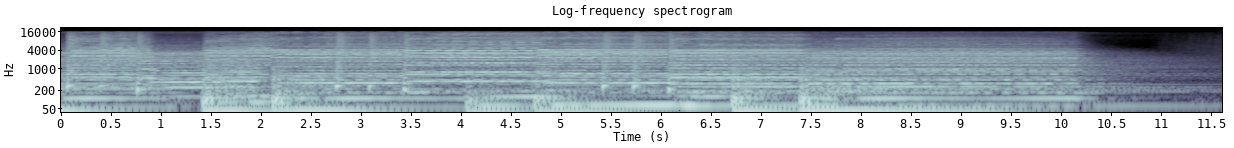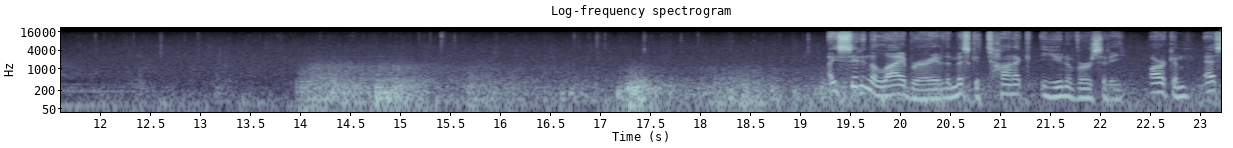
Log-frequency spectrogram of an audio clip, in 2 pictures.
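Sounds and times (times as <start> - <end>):
heavy rain: 0.0 - 10.6, 11.2 - 23.2
thunder: 10.4 - 19.6
speech: 19.4 - 23.2.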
